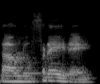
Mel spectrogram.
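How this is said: The name is said with a Portuguese accent. "said in uh, Portuguese and Spanish accent"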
